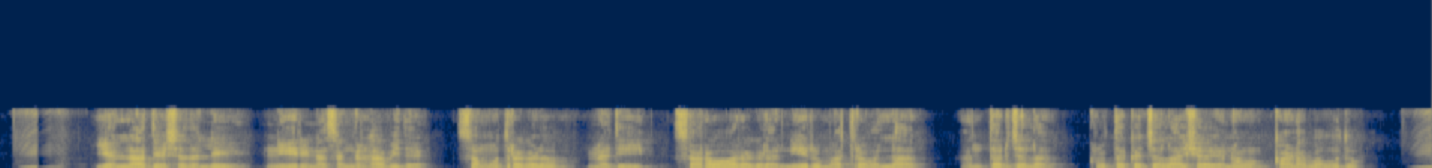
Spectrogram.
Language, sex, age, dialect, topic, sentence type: Kannada, male, 18-24, Mysore Kannada, agriculture, statement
